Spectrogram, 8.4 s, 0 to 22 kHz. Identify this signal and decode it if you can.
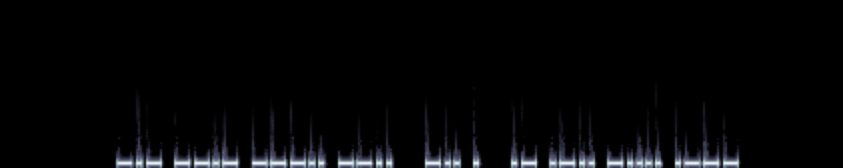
Morse code, heard as a keyed tone, about 25 wpm, 700 Hz. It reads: KQ8Z DE AL6J
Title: USA Callsign DE Callsign - 4 Characters - 25wpm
